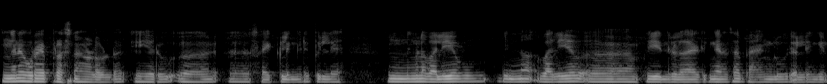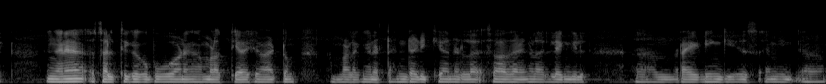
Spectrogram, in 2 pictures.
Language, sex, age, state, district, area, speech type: Malayalam, male, 18-30, Kerala, Kozhikode, urban, spontaneous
